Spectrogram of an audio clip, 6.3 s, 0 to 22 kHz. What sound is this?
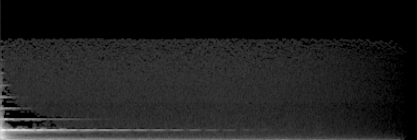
upright choiseul piano multisample recorded using zoom H4n
multisample, piano, choiseul, upright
